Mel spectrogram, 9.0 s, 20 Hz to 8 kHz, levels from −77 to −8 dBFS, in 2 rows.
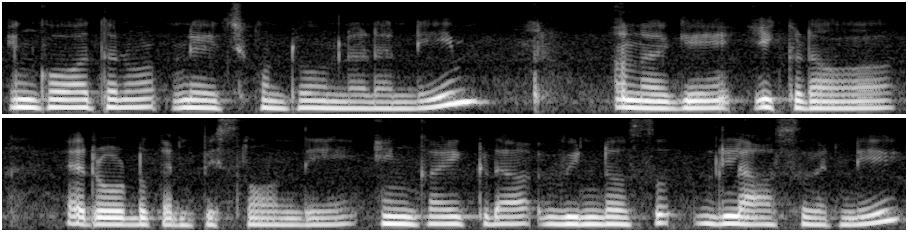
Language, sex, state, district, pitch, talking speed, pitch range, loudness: Telugu, female, Andhra Pradesh, Annamaya, 190 Hz, 85 wpm, 180-205 Hz, -15 LUFS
